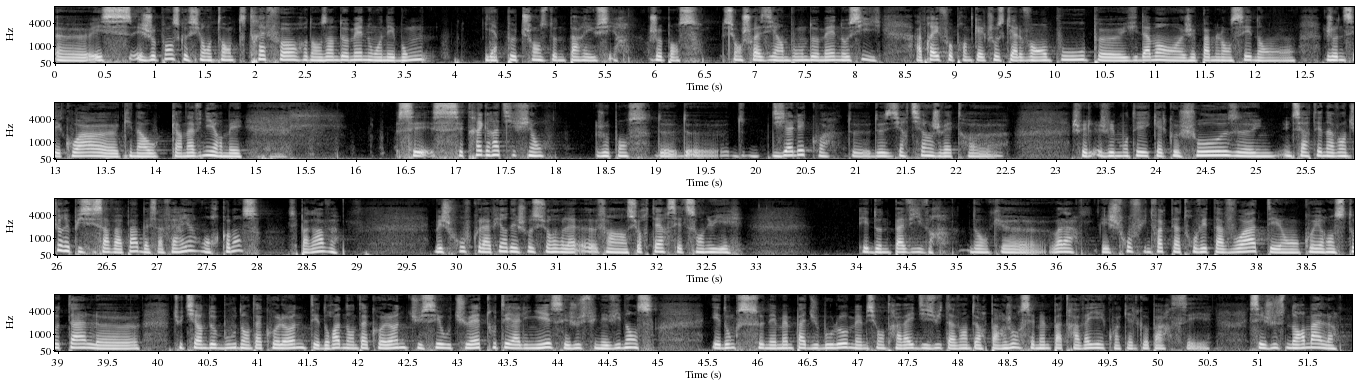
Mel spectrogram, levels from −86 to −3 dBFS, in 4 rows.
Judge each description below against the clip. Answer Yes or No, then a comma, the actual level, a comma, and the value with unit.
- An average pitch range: No, narrow, 2.1 semitones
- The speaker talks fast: Yes, fast, 240 wpm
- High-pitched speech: Yes, high, 200 Hz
